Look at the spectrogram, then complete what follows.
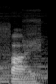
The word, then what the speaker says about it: phi: Now, there are ways to pronounce this Greek letter. Phi, phi. The Japanese katakana spells out phi. I'll say whichever one y'all want. I'll go with phi for now.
